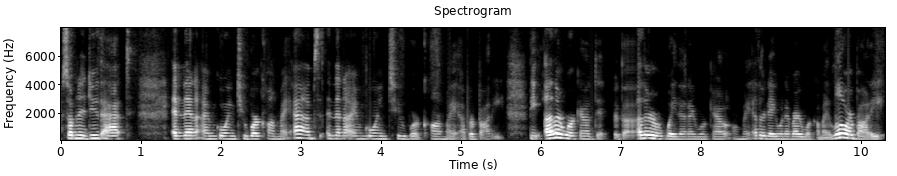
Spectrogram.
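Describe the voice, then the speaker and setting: A woman with heavy vocal fry keeps her voice down as she chats casually on a livestream, reading aloud and answering viewers. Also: on the low side. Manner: keeping her voice kept down and quiet. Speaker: live stream host.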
